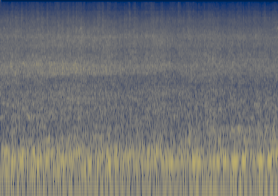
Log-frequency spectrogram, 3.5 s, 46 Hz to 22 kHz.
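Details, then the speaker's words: 500 hp 1987 Chevy Monte Carlo SS V8 at a fully warmed-up idle, reading 30 psi; deep, throaty idle with a steady rhythmic chop, no ticks or knocks, healthy. "So sitting at an idle, right at 30 PSI, now she's good and warmed up."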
